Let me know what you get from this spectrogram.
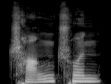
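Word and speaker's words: Changchun: the cities of Shenyang s-h-e-n-y-a-n-g jindrol j-i-n-z-h-o-u and Chong Chun c-h-a-n-g-c-h-u-n the Chinese Communist leadership team and Lin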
